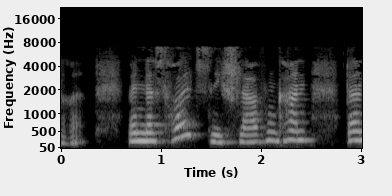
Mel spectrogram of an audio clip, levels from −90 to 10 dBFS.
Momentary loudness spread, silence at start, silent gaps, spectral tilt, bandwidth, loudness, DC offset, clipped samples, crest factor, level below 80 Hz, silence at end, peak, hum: 16 LU; 0 s; none; -3 dB/octave; 7.2 kHz; -32 LUFS; under 0.1%; under 0.1%; 18 dB; -80 dBFS; 0 s; -14 dBFS; none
